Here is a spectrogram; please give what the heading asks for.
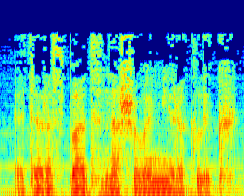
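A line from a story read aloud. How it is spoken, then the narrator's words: Unexpectedly sad. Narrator (Russian): неожиданно грустно ответил он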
